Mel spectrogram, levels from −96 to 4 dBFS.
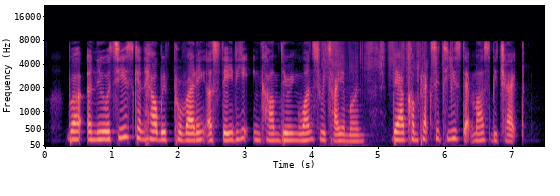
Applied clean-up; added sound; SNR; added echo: neural mask model RNNoise.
